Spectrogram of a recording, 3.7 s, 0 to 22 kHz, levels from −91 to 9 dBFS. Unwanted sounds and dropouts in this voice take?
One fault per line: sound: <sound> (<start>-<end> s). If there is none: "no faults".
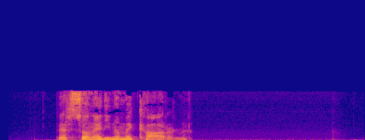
no faults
